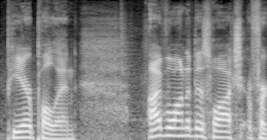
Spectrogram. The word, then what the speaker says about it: Pierre Paulin: the Jump Hour by Pierre Paulin. That's not how you say it. Please correct me, but I believe Pierre Paulin.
